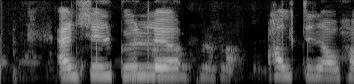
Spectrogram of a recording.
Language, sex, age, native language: Icelandic, male, 10, Icelandic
